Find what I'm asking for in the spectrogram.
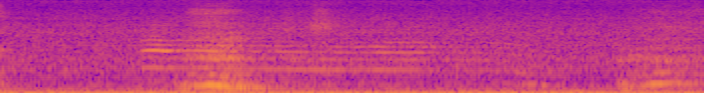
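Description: A house cat gives one brief, fairly faint meow close by, set against a steady background hiss, with a softer cry near the end.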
